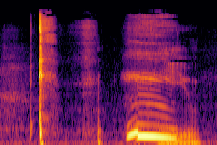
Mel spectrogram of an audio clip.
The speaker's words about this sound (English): So everybody in the house was coughing. Yeah, just like that. Cough, cough, cough.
